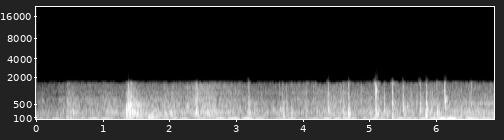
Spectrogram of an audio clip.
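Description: People splashing and wading through a shallow muddy stream, with a string of sharp knocks and clatters. The loudest knock comes about a second and a half in, and a quick run of them follows around five to six seconds in.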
